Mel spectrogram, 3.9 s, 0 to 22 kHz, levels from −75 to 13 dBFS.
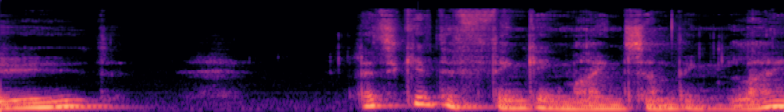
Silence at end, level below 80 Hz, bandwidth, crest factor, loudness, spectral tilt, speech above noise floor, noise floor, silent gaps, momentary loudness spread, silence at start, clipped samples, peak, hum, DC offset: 0 s; -38 dBFS; 16.5 kHz; 14 dB; -14 LUFS; -6 dB/octave; 39 dB; -51 dBFS; none; 7 LU; 0 s; under 0.1%; 0 dBFS; none; under 0.1%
